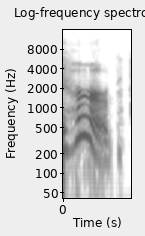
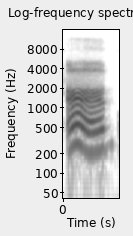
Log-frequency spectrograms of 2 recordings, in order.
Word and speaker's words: herb: And the British actually pronounce the word herb with an H. So they say herb. And so if you, you know, pronounce it herb, that's the American way.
